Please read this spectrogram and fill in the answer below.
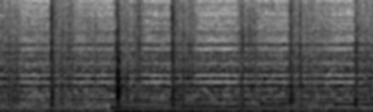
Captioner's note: footsteps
